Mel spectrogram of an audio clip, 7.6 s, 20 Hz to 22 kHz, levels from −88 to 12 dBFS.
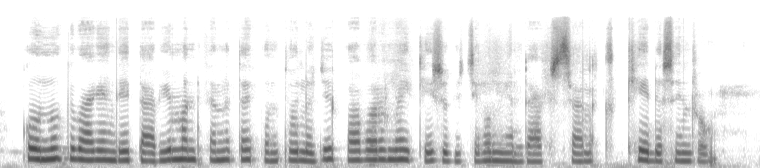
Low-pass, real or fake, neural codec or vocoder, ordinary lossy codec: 14.4 kHz; fake; codec, 32 kHz, 1.9 kbps, SNAC; none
